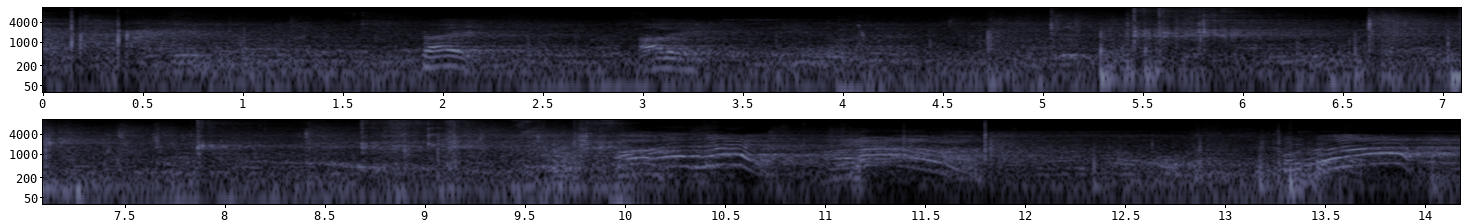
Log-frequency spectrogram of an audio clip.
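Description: Fencing bout: sharp clicks and thuds of feet stamping on the metal piste and blades striking, then loud shouts from the fencers about ten seconds in and again near the end.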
